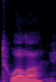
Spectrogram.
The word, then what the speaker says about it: Tooele: And if you've already learned Hurricane, and I know Tooele County, you've already learned it's not Tule, but Tooele.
